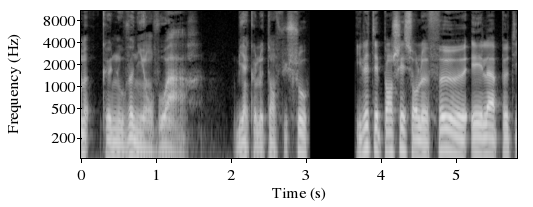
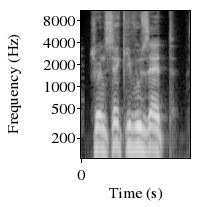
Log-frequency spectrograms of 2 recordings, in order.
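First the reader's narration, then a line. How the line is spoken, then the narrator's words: Exclaimed. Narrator (French): s'écria-t-il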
